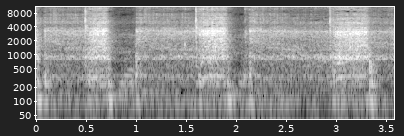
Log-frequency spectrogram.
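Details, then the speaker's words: eRacing-lab servo actuator on a Thanos controller (2560 chipset, firmware v2.26 fix7) driven past its end of travel while tuning stroke: rough buzzing motor strain surging about every 1.5 s, roughly 270% over torque, 400-470 W draw dimming lights; actuator stalling at end stop. "you can see actually the lights dropping a little bit brightness because it draws too much power"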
